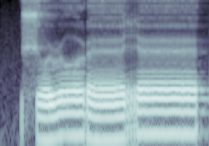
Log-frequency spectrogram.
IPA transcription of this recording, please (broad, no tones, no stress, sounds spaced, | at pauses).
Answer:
ʃ o ɭ oː ɽ œː r œː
